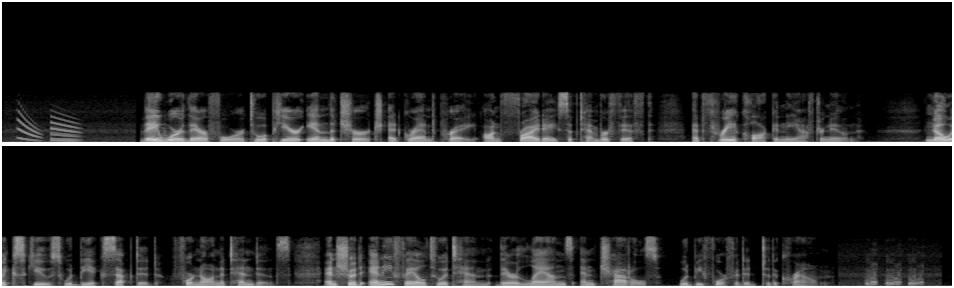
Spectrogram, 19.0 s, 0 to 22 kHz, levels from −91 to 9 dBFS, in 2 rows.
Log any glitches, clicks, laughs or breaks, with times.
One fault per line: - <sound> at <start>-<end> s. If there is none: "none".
- chirp at 0.1-0.8 s
- laugh at 18.1-18.7 s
